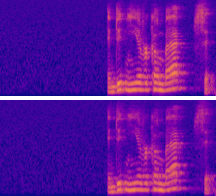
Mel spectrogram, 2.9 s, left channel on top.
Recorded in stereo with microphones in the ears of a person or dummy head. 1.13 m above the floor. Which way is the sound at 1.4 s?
20° left (ahead or behind).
